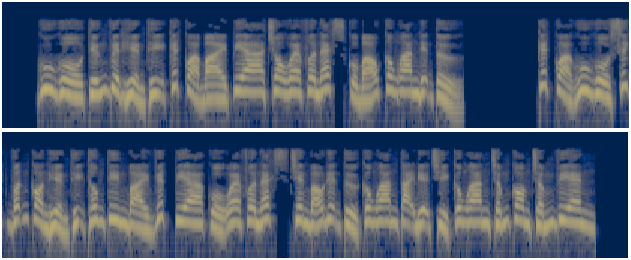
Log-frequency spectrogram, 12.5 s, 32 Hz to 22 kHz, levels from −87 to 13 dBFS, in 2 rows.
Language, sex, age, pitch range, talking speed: Vietnamese, male, 20-39, 175-225 Hz, 205 wpm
